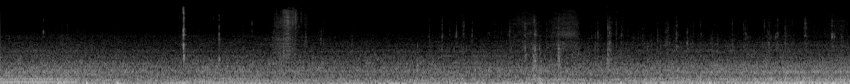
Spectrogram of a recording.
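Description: Steady low car engine and road rumble heard from inside the cabin while driving, with a few brief faint clicks.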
